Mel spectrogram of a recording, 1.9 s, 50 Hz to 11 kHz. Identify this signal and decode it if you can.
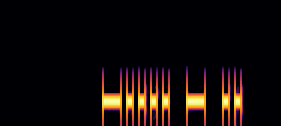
Morse code, heard as a keyed tone, about 31 wpm, 700 Hz. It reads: 6TI
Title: Three Challenging Letter-Number Combinations 30wpm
